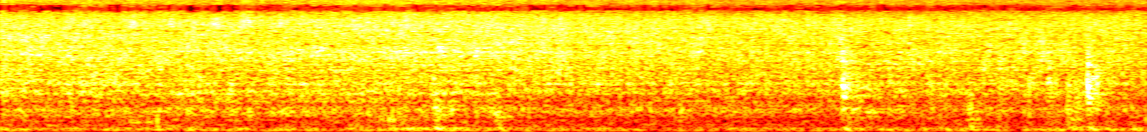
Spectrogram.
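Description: A steak sizzles in a frying pan with a steady, close, bright crackle, broken by a few sharper pops and spits, and no one speaks.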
